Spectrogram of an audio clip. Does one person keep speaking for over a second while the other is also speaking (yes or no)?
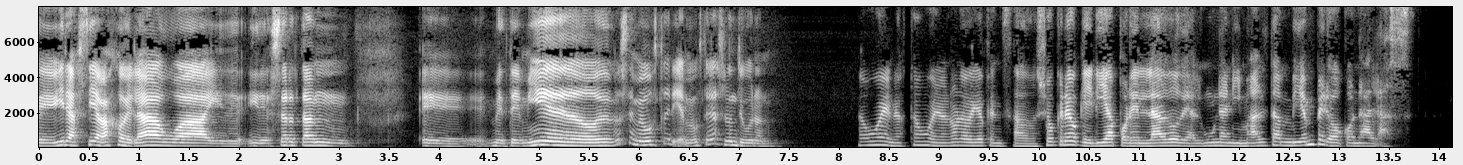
no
